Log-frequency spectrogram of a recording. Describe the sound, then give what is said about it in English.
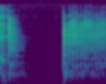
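Dice clatter across a hard surface in two bursts: a short rattle that fades out, a brief silence, then a longer, louder run of rapid clicking tumbles. No one speaks. “I think he's just rolling. No, I just remembered dice.”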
